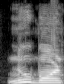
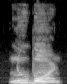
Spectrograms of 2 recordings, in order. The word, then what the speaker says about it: Newbourne: Newborn featuring Trainia Lux. Do It Big. Newborn. And it's spelled Newbourne.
